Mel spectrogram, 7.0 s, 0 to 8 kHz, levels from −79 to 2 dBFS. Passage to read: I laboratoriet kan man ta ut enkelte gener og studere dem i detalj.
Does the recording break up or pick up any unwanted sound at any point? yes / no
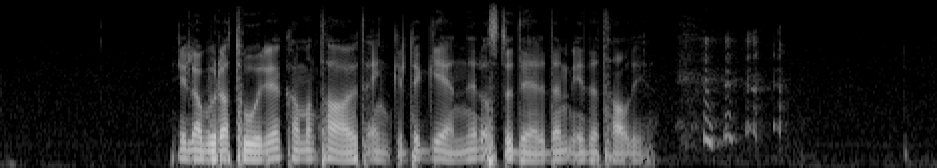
yes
